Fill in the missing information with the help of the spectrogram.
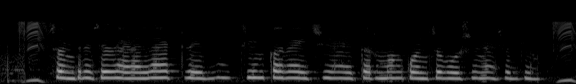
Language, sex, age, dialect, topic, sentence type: Marathi, female, 18-24, Varhadi, agriculture, question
